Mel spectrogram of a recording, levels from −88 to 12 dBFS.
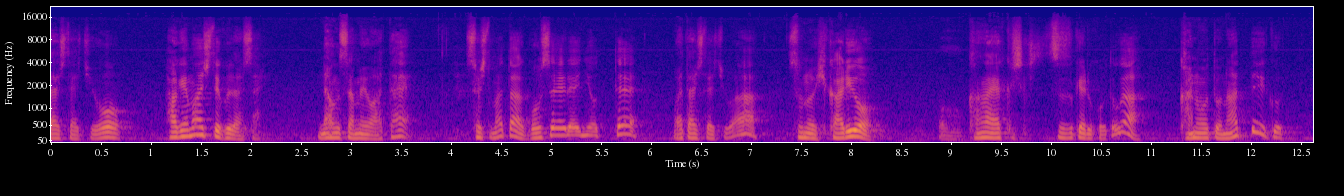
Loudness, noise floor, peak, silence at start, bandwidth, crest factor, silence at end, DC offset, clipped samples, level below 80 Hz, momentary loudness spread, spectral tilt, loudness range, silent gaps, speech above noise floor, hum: -29 LUFS; -54 dBFS; -8 dBFS; 0 s; 18 kHz; 20 dB; 0.05 s; under 0.1%; under 0.1%; -64 dBFS; 15 LU; -5.5 dB/octave; 3 LU; none; 25 dB; none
